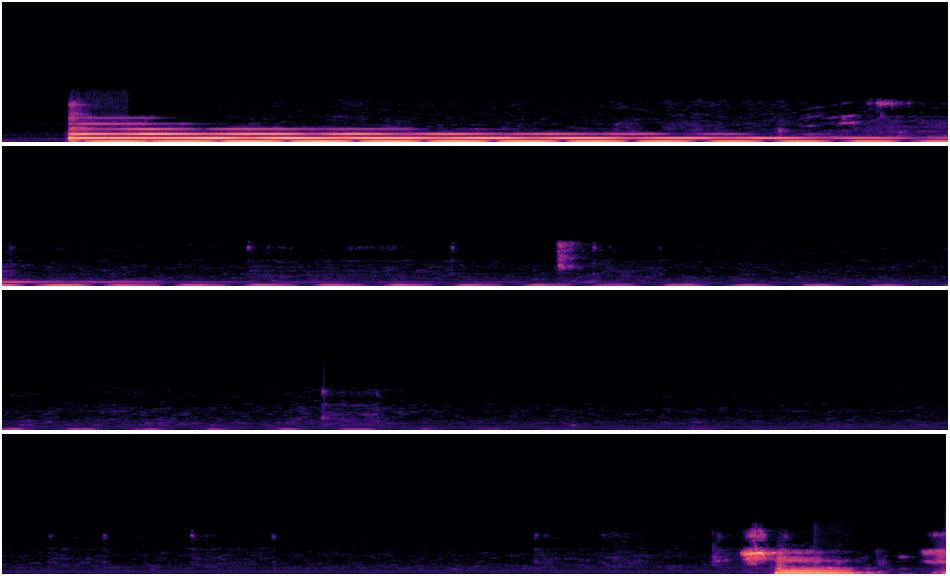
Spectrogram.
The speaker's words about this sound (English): Just let the sound of the bell bring the present moment to you. Listen with close attention to the sound of the bell.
